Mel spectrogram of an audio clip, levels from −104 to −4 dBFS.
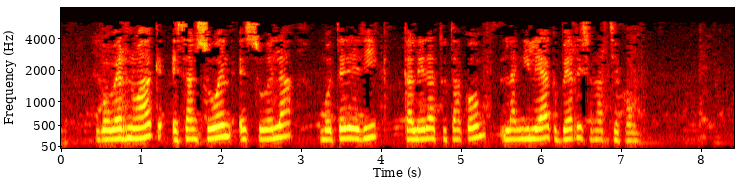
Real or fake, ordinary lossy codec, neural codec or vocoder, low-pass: real; MP3, 24 kbps; none; 7.2 kHz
